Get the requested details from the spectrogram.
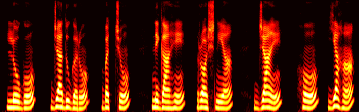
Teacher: یہ ایک غنائی آواز ہے، مطلب ناک سے ادا ہوتی ہے · ان سب کے آخر میں یہی آں ہے اور آواز ناک سے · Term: نون غنہ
